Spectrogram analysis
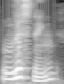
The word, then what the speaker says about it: listening: 다시 한번 listening, begins, 짧게, featured, weak, trees, 길게 발음을 하셨어야 됐었습니다.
